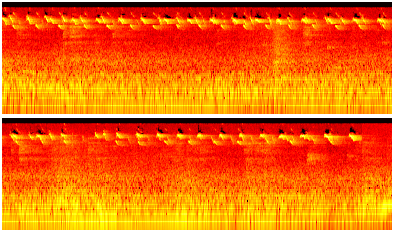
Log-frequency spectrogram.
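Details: Black redstart nest in Portugal: long, continuous chorus of very high, thin, down-slurred squeaks, roughly three per second, several voices overlapping, with a low steady hum underneath.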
